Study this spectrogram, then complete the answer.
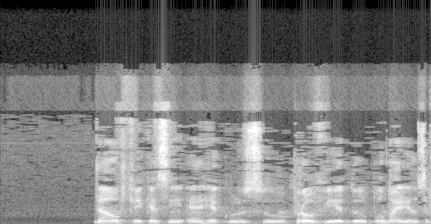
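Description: A man speaks steadily through a microphone in a large hall.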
